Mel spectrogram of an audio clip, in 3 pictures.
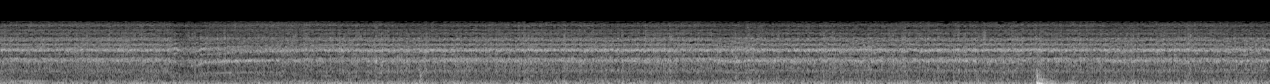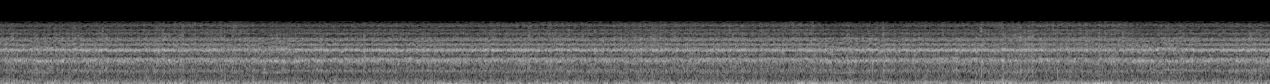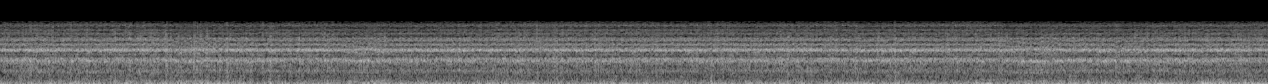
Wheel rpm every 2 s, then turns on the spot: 150, 150, 160, 160, 160, 160, 160, 160, 160, 160, 160, 160, 160, 160, 160, 160, 160, 160, 160.
none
